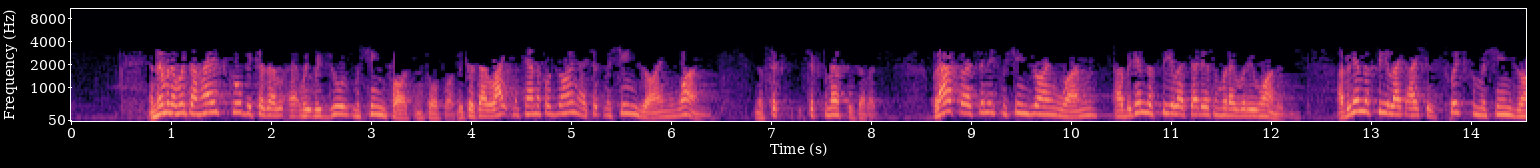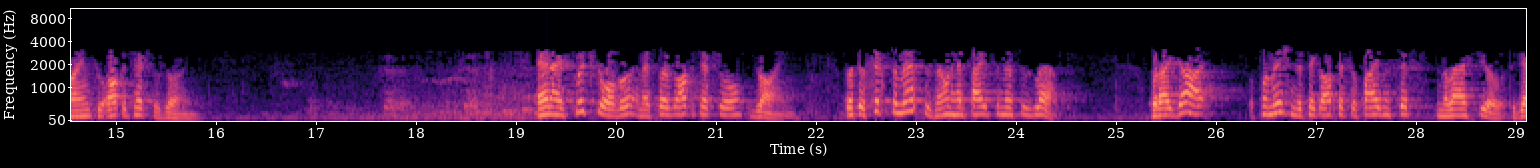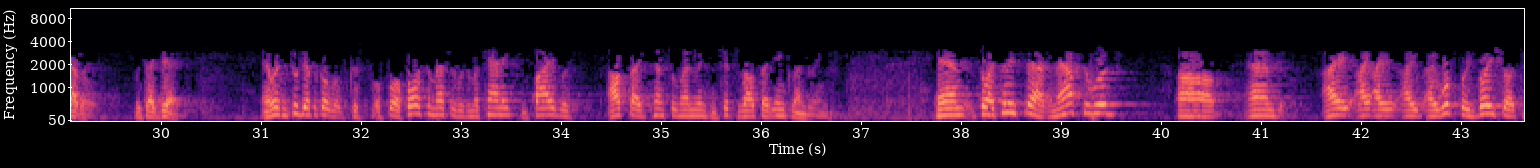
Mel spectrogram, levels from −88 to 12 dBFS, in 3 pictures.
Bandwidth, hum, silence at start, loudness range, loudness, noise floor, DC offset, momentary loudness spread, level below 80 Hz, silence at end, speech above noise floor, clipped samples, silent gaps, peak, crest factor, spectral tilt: 3.3 kHz; none; 0.75 s; 4 LU; -17 LUFS; -52 dBFS; under 0.1%; 12 LU; -68 dBFS; 0 s; 36 dB; under 0.1%; none; 0 dBFS; 18 dB; -12.5 dB/octave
